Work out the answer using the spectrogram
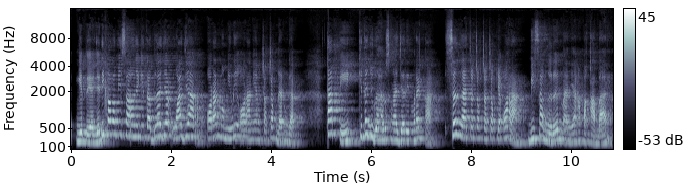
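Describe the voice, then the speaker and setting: High-voiced woman giving a seminar talk. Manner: animated, jokey, acts out quotes. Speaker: psychologist speaker. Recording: echoey room, mic somewhat distant.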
